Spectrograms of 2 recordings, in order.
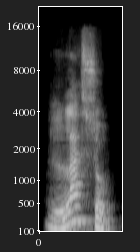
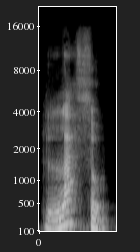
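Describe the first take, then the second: First: The z is pronounced as an s sound. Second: The z is pronounced as a th sound. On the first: This is how it is said in Latin America. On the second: This is how it is said in Spain.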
